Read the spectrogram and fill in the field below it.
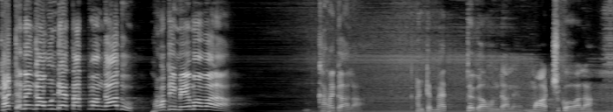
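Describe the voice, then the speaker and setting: A man's voice: sits high, fairly bright tone, a little hiss or hum. A man preaching a sermon as pastor, firing rhetorical questions at the congregation and repeating his key phrases for emphasis.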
